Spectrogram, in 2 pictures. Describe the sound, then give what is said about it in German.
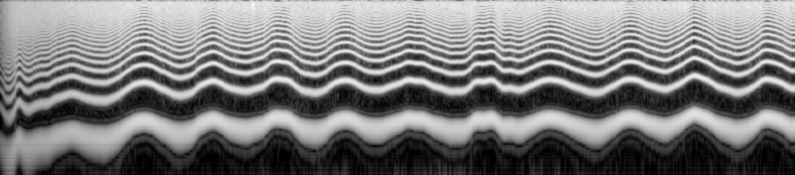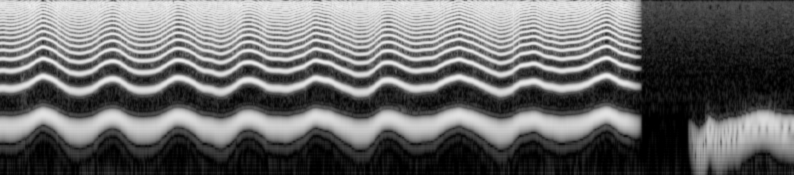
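Sonified front crawl swimming rendered as a softer, less shrill electronic tone that warbles up and down in a steady, regular rhythm, about once per second, for roughly eighteen seconds before cutting off, with a brief final fragment. “als zweites hört ihr dann gleich das Kraulschwimmen vertont mit der etwas sanfteren Variante, wo die Töne nicht ganz so schrill sind.”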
